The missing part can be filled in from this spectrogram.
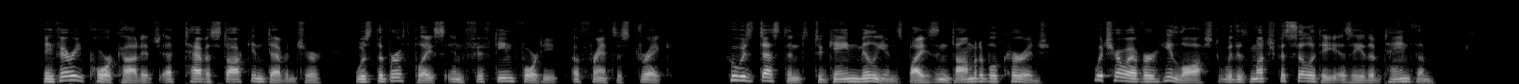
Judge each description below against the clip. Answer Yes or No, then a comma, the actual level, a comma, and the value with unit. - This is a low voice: Yes, low, 125 Hz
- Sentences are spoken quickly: No, average, 155 wpm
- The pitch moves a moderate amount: No, wide, 6.3 semitones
